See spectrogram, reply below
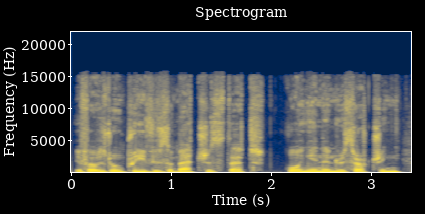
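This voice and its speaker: A man's voice: medium pitch, level tone, moderate pace, no room sound. A man with an Irish accent reminiscing conversationally as an interview guest.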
